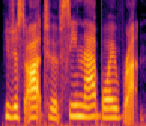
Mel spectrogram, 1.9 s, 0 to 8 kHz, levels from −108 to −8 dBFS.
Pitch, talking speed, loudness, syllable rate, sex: 230 Hz, 275 wpm, -19 LUFS, 5.3 syllables/s, female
